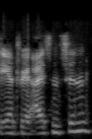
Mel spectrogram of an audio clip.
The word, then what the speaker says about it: Andrea Eisenson: um like uh grace said my name is andrea eisenson pronounced perfectly thank you grace thank you um i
